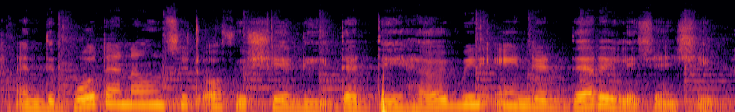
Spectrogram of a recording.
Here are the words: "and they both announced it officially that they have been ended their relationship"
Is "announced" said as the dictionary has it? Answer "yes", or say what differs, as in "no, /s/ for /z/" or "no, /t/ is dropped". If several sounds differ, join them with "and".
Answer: no, /t/ is dropped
